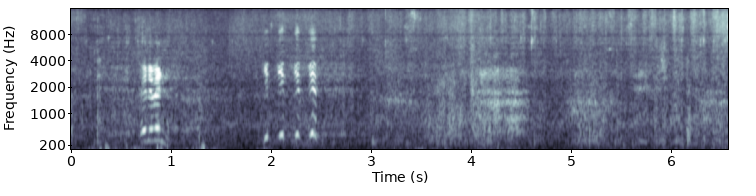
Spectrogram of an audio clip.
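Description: Husky sled team running over snow, paws pattering and harness moving. There is a short high call about a second in and a quick run of four short high calls about two seconds in.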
